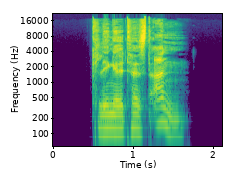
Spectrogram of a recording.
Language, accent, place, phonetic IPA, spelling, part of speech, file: German, Germany, Berlin, [ˌklɪŋl̩təst ˈan], klingeltest an, verb, De-klingeltest an.ogg
- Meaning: inflection of anklingeln: 1. second-person singular preterite 2. second-person singular subjunctive II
